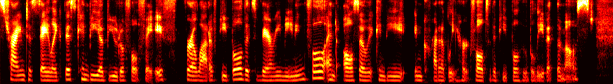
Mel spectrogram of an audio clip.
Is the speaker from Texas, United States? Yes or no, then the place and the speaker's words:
yes; Texas, United States; But I did grow up in this community, and I grew up in North Texas, very evangelical, surrounded by evangelicals.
